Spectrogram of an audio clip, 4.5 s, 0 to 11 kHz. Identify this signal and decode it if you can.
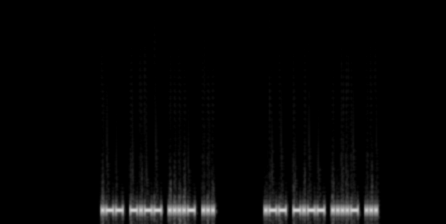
Morse code, heard as a keyed tone, about 52 wpm, 700 Hz. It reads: WY4S WY4S
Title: USA Call Signs - 4 Characters - Repeated 2x - 50wpm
